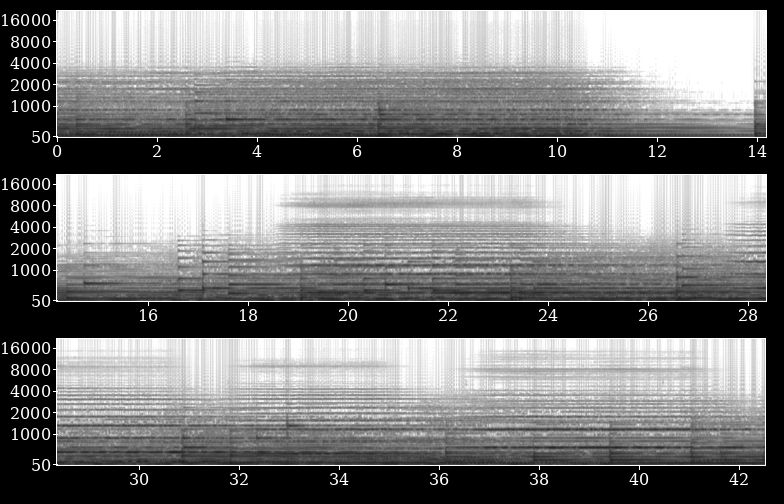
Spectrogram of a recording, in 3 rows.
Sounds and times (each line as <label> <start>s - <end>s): textured strings 0.0s - 12.8s
ethereal vocals 0.0s - 13.4s
Melodic piano 0.0s - 42.5s
ethereal vocals 14.7s - 42.5s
